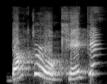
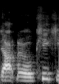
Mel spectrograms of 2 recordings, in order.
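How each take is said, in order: First: The name's vowels after each k sound like 'ay'. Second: The name's vowels after each k sound like 'ee'. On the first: This is the name's real pronunciation. The speaker calls it right. "Like her name is Okeke" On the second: This is how the office staff mispronounce the name. The speaker calls it wrong. "Why are you guys calling her Doctor Okiki?"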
